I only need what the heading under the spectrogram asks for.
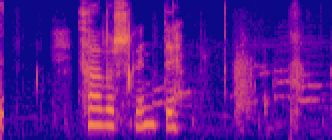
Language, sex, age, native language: Icelandic, female, 10, Icelandic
